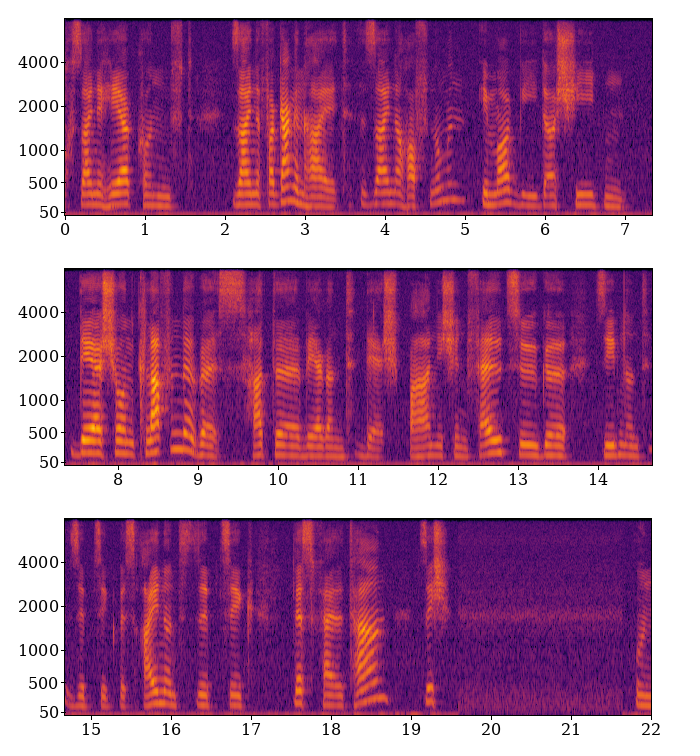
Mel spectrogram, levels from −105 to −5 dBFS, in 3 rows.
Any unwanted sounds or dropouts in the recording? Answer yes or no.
no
